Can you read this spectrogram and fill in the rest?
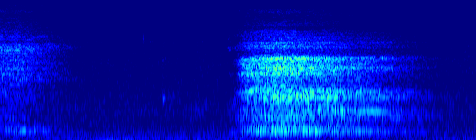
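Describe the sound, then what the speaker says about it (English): A deep breath drawn in during a lower-body warmup, a soft exhale first and then a strong, close, airy inhale lasting over a second. "Deep breath in."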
